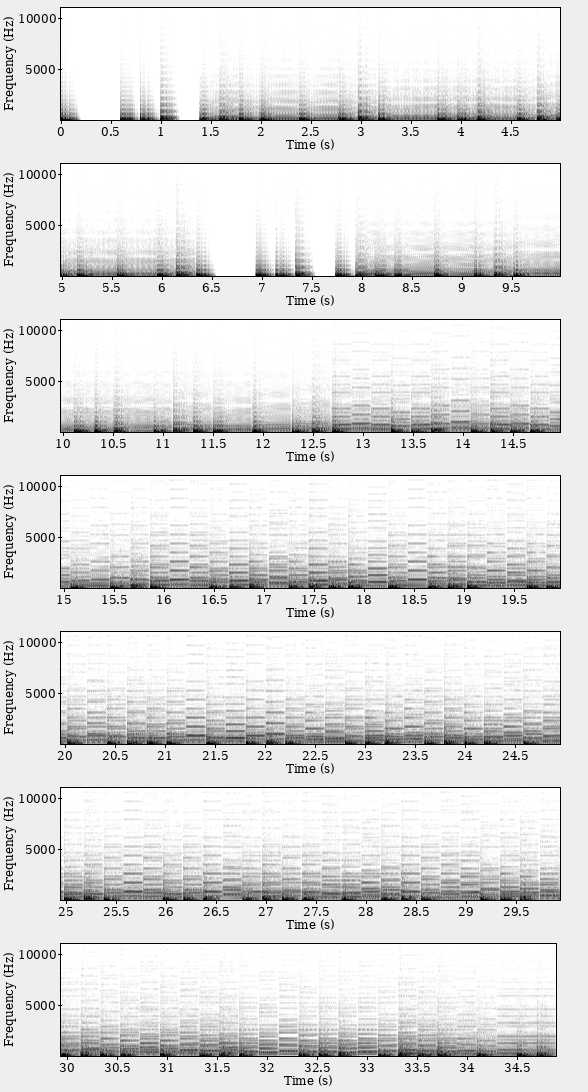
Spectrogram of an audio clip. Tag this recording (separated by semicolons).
Music; Drums; Pixel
